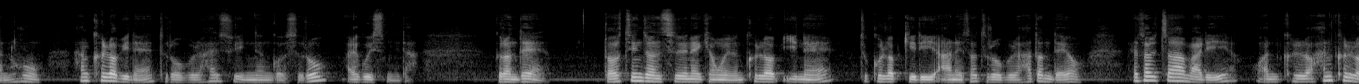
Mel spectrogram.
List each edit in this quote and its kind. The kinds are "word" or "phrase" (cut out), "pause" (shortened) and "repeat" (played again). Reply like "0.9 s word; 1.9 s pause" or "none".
7.4 s word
